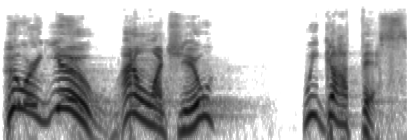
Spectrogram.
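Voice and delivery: a scornful who-asked-you; dismissive rejection. Retold or imitated. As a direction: shove away the helper who shows up. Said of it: "They're like".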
